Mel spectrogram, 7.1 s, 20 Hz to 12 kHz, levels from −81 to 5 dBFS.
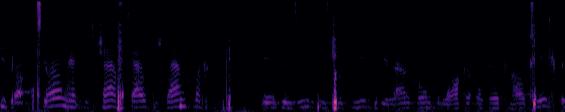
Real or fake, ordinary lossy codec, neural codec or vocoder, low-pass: fake; none; codec, 24 kHz, 1.5 kbps, HILCodec; none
